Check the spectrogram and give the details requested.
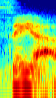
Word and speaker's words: Sia: i have the name saya which is spelled s-e-a so it looks like c but it's saya sia means of the ocean but i think saya is so pretty and then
